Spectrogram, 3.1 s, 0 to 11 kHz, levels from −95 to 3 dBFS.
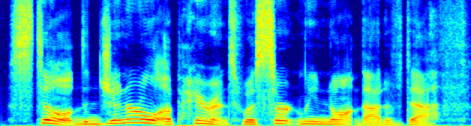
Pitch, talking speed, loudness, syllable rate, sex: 215 Hz, 190 wpm, -18 LUFS, 5.6 syllables/s, female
